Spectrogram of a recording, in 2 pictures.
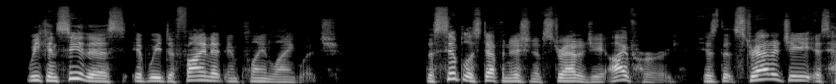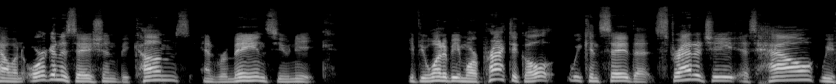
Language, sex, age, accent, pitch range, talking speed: English, male, 40-59, American, 140-190 Hz, 160 wpm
